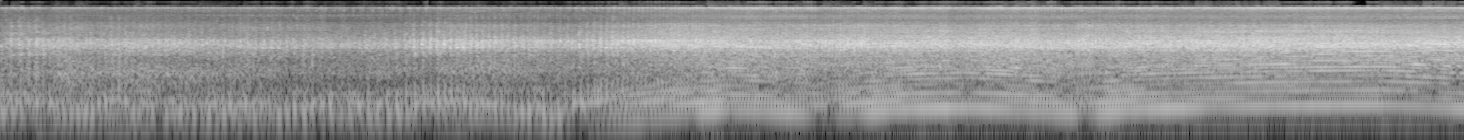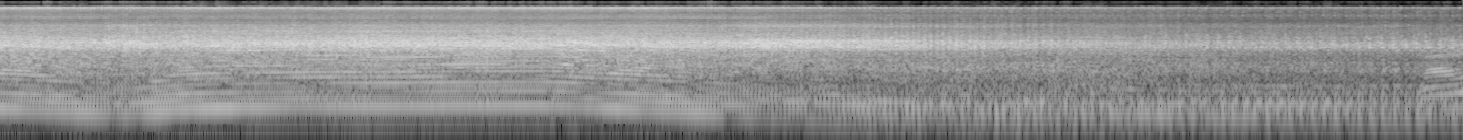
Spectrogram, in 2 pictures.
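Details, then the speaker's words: Tosa motorcycle after cleaning clogged AIS air-injection line that caused exhaust popping on closed throttle and downhill: clean revs rise and fall three or four times, no popping on throttle close, returns to idle; normal throttle response. "Tidak ada masalah sama sekali. Akselerasinya mulus, dan putaran mesin saat idle juga bagus."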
